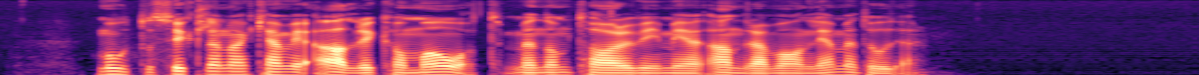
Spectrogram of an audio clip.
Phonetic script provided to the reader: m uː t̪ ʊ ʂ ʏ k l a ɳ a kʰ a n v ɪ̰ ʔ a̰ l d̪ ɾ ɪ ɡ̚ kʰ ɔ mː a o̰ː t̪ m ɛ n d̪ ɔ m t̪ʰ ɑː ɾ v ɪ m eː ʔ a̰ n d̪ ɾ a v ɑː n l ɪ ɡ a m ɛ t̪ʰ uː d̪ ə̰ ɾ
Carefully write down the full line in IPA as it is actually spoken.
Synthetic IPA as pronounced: m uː t̪ ʊ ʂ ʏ k l a ɳ a kʰ a n v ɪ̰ ʔ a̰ l d̪ ɾ ɪ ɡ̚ kʰ ɔ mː a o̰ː t̪ m ɛ n d̪ ɔ m t̪ʰ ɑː ɾ v ɪ m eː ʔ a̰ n d̪ ɾ a v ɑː n l ɪ ɡ a m ɛ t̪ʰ uː d̪ ə̰ ɾ

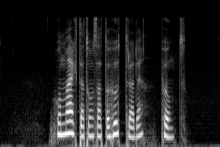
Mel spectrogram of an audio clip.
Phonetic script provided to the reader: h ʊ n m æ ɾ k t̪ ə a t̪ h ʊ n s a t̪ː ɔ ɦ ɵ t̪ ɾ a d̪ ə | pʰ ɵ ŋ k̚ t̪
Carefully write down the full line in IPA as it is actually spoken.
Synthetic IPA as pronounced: h ʊ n m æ ɾ k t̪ ə a t̪ h ʊ n s a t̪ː ɔ ɦ ɵ t̪ ɾ a d̪ ə | pʰ ɵ ŋ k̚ t̪

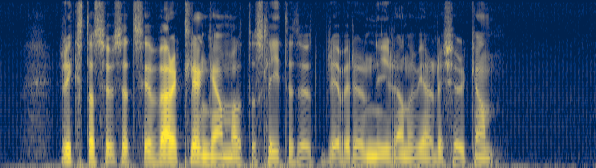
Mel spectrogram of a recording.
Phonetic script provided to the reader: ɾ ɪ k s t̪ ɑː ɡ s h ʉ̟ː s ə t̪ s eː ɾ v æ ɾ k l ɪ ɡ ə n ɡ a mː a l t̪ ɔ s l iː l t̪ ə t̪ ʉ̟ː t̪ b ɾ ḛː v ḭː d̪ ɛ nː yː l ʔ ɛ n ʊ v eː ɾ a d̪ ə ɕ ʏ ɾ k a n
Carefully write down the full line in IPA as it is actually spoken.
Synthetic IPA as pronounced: ɾ ɪ k s t̪ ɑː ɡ s h ʉ̟ː s ə t̪ s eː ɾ v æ ɾ k l ɪ ɡ ə n ɡ a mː a l t̪ ɔ s l iː t̪ ə t̪ ʉ̟ː t̪ b ɾ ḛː v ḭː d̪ ɛ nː yː ɾ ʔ ɛ n ʊ v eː ɾ a d̪ ə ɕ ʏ ɾ k a n

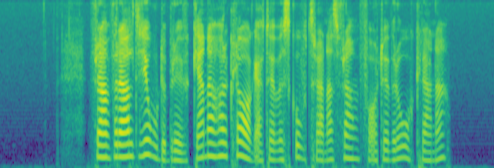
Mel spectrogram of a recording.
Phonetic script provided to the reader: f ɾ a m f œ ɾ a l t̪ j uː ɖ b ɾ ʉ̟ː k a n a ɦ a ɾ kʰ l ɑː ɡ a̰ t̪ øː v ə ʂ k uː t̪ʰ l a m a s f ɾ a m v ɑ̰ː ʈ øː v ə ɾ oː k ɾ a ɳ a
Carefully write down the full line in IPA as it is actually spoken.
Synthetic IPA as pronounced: f ɾ a m f œ ɾ a l t̪ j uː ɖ b ɾ ʉ̟ː k a ɳ a ɦ a ɾ kʰ l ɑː ɡ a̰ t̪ øː v ə ʂ k uː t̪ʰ ɾ a ɳ a s f ɾ a m f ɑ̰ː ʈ øː v ə ɾ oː k ɾ a ɳ a

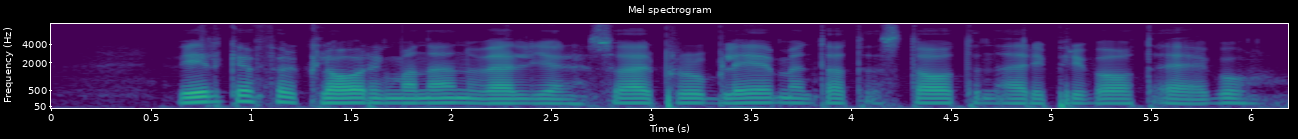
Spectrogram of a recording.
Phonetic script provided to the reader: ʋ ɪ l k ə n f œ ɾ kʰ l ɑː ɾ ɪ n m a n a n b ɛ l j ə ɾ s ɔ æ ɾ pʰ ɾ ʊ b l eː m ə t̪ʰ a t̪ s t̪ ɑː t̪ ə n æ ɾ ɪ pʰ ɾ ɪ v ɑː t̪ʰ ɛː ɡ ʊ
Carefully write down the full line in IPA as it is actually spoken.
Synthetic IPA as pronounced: v ɪ l k ə n f œ ɾ kʰ l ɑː ɾ ɪ ŋ m a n ɛ n v ɛ l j ə ɾ s ɔ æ ɾ pʰ ɾ ʊ b l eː m ə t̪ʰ a t̪ s t̪ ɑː t̪ ə n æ ɾ ɪ pʰ ɾ ɪ v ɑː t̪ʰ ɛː ɡ ʊ

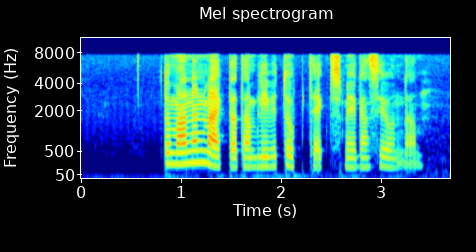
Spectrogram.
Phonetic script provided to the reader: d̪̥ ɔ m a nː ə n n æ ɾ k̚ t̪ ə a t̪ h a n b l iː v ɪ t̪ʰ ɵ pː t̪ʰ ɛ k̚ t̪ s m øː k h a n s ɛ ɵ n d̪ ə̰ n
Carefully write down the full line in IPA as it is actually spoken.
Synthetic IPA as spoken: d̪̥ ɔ m a nː ə n m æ ɾ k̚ t̪ ə a t̪ h a n b l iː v ɪ t̪ ɵ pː t̪ʰ ɛ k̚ t̪ s m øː ɡ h a n s ɛ ɵ n d̪ a̰ n

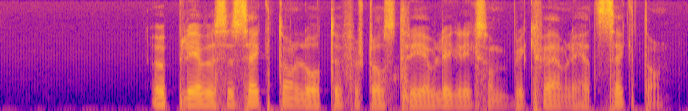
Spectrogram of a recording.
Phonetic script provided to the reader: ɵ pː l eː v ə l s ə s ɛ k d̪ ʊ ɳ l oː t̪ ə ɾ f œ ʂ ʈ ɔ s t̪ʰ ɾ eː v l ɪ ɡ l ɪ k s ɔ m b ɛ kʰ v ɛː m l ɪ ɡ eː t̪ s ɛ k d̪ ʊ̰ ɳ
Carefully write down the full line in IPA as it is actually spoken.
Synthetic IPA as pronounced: ɵ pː l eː v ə l s ə s ɛ k t̪ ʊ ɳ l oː t̪ ə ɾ f œ ʂ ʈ ɔ s t̪ʰ ɾ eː v l ɪ ɡ l ɪ k s ɔ m b ɛ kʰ v ɛː m l ɪ ɡ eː t̪ s ɛ k t̪ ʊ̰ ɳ

